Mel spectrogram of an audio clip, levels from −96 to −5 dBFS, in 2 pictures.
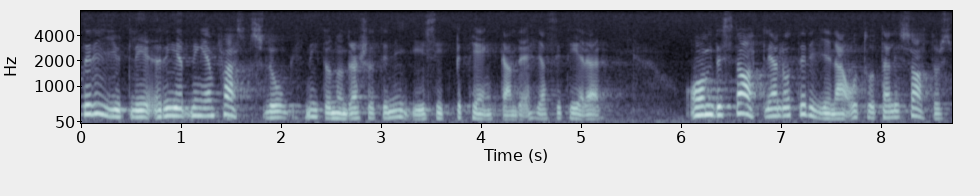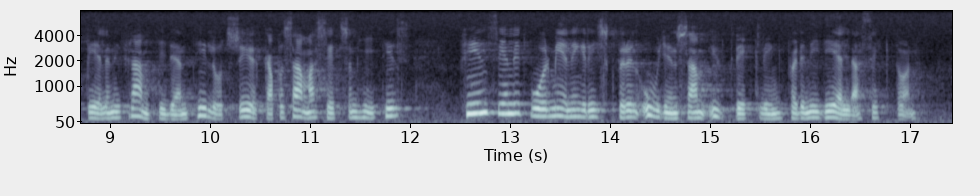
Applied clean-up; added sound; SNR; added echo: none; none; none; none.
